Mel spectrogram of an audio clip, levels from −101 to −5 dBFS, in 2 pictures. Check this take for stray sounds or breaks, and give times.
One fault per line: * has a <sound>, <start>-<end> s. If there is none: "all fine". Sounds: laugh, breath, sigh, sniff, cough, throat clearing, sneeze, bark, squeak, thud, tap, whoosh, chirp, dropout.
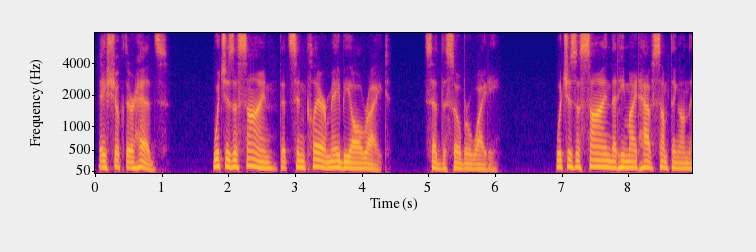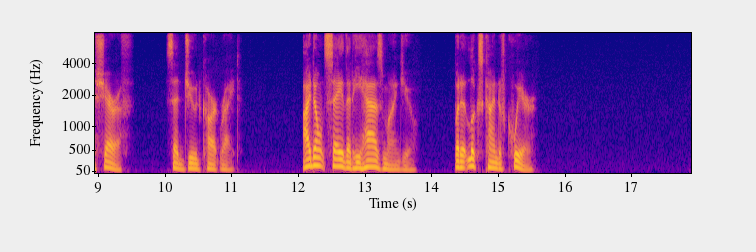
all fine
